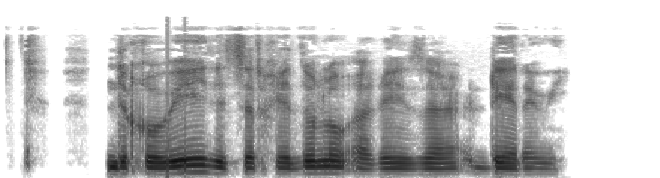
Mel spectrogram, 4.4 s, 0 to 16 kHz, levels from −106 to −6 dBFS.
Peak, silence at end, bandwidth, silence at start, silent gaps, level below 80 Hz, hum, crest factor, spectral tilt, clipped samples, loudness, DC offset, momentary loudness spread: -8 dBFS; 0.7 s; 9.2 kHz; 0.15 s; 0.34-0.42 s, 0.60-0.71 s; -64 dBFS; none; 16 dB; -6 dB/octave; under 0.1%; -22 LUFS; under 0.1%; 14 LU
